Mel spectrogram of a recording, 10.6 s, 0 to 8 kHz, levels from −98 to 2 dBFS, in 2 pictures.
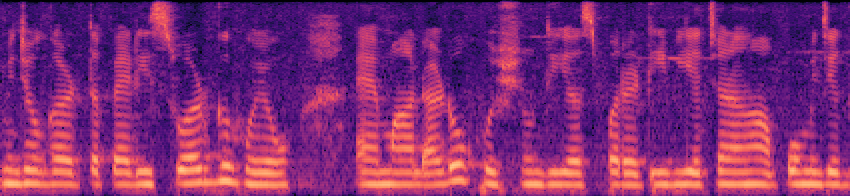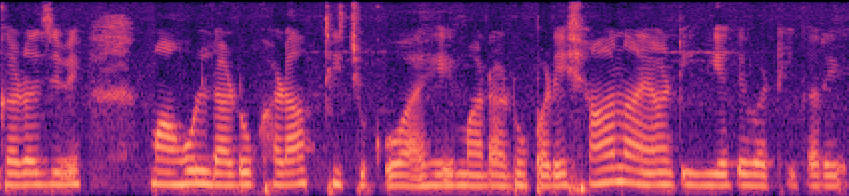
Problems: constant background noise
